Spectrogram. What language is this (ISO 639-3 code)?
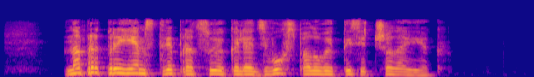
bel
